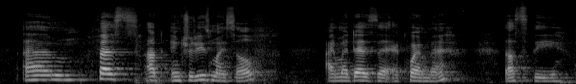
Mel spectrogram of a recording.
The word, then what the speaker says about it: Adaeze Ekwueme: I'm Adaeze Ekwueme. That's the pronunciation.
